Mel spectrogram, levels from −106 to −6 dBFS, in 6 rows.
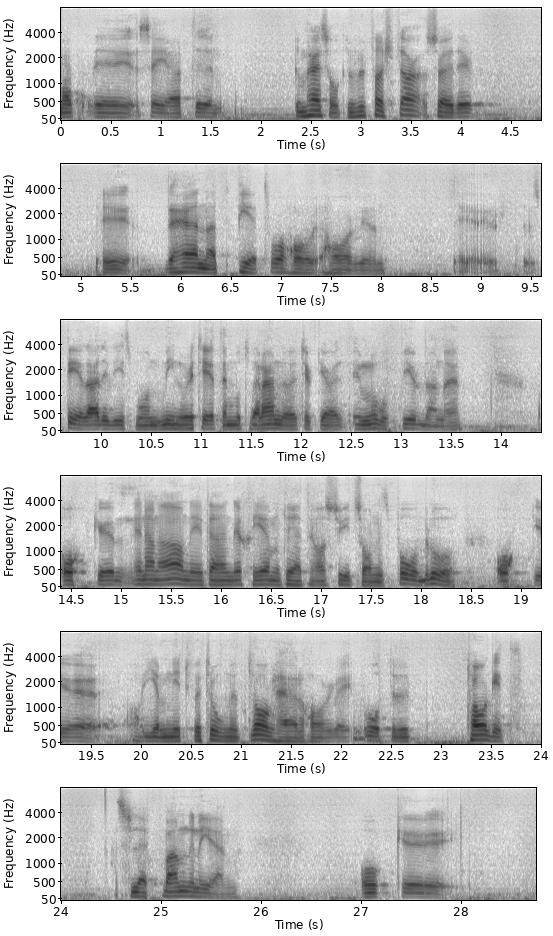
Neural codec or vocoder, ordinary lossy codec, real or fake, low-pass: codec, 16 kHz, 1 kbps, X-Codec, HuBERT features, trained on balanced general audio; none; fake; none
